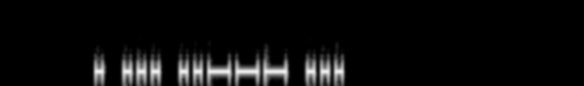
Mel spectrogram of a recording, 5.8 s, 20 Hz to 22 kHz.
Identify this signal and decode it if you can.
Morse code, heard as a keyed tone, about 17 wpm, 700 Hz. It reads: ES2S
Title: DXCC-100 Call Signs - 4 Characters - 17wpm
